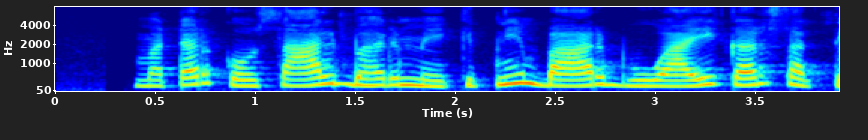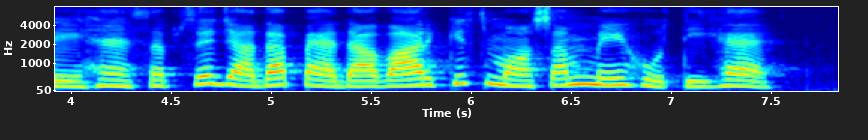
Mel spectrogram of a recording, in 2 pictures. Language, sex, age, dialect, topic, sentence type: Hindi, female, 18-24, Garhwali, agriculture, question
